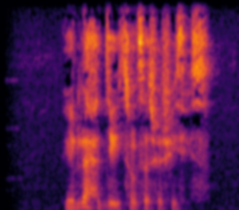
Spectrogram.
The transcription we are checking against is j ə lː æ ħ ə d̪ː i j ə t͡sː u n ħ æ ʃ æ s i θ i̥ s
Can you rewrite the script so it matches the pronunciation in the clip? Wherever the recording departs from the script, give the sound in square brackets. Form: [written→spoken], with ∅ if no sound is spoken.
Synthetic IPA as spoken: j ə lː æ ħ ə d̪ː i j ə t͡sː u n [ħ→θ] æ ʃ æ [s→ʃ] i θ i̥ s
